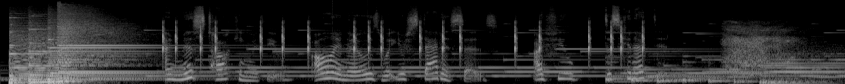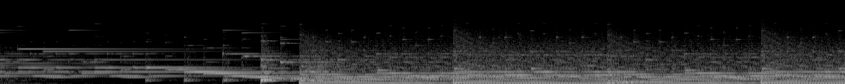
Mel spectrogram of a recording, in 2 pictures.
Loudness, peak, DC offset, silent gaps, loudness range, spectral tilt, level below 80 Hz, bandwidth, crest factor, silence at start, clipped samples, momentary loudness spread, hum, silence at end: -30 LUFS; -8 dBFS; under 0.1%; none; 8 LU; -4.5 dB/octave; -40 dBFS; over 20 kHz; 22 dB; 0 s; under 0.1%; 13 LU; none; 0 s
